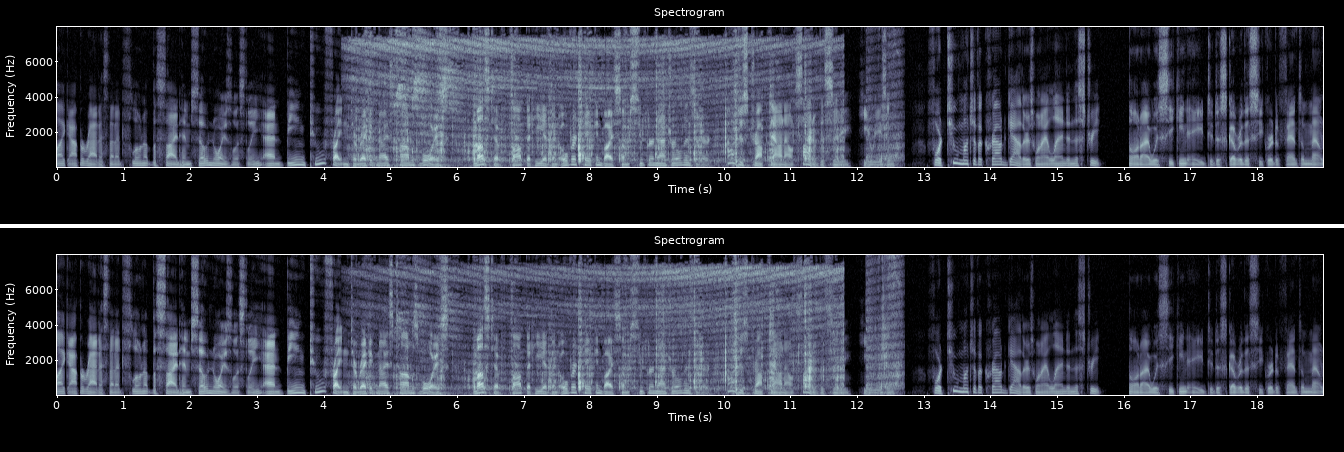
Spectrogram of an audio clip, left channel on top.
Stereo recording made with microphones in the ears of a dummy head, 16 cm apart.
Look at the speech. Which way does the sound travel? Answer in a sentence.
You can hear the speech move from right to left.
